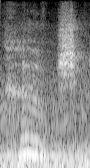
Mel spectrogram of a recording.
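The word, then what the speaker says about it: couch: is we're going to add a cooch sheet now this is spelled c-o-u-c-h now you want to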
